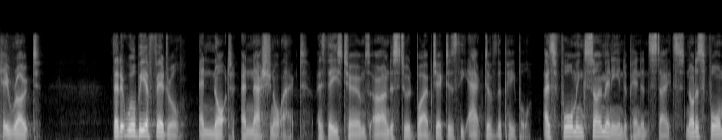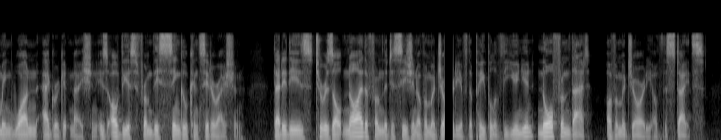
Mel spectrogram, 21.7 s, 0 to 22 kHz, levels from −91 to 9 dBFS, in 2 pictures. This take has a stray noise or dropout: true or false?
true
